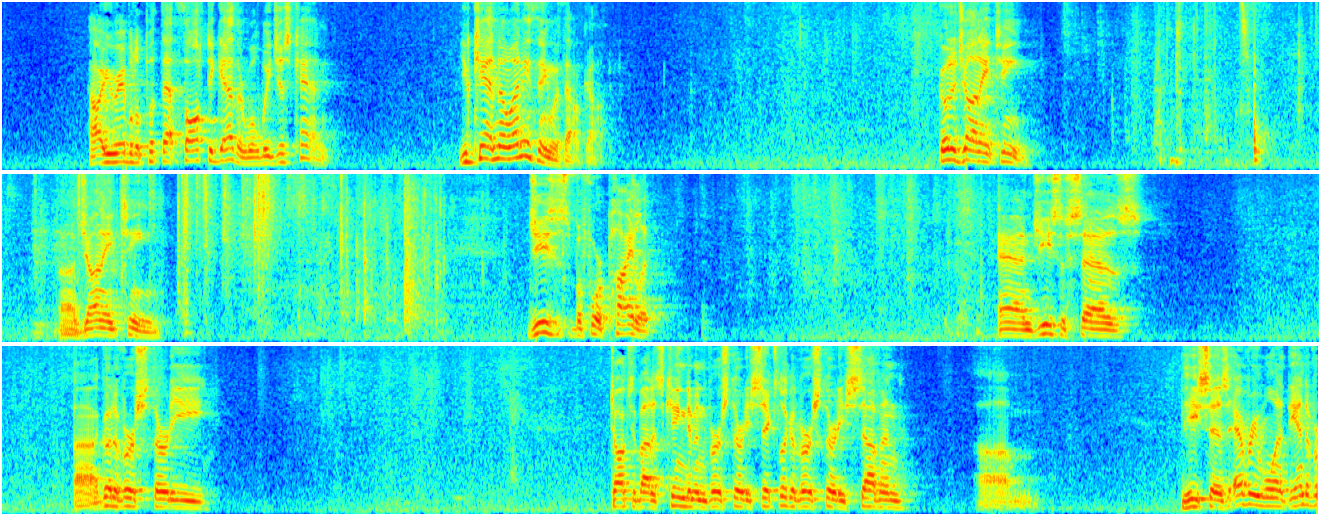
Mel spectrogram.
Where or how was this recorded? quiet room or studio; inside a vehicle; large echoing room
large echoing room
